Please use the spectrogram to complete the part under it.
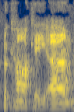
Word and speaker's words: bukkake: Buckcake. – What was that? – Buckcake. – It's pronounced bukkake, but we will...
